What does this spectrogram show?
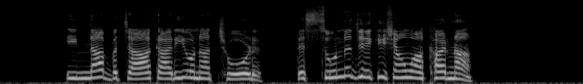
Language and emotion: Dogri, angry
